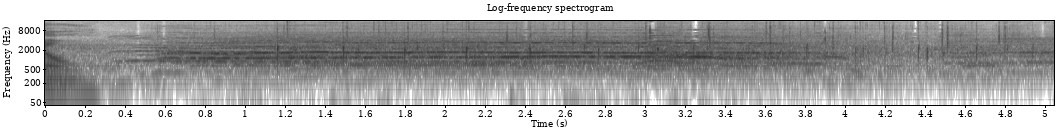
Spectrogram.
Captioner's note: cheering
